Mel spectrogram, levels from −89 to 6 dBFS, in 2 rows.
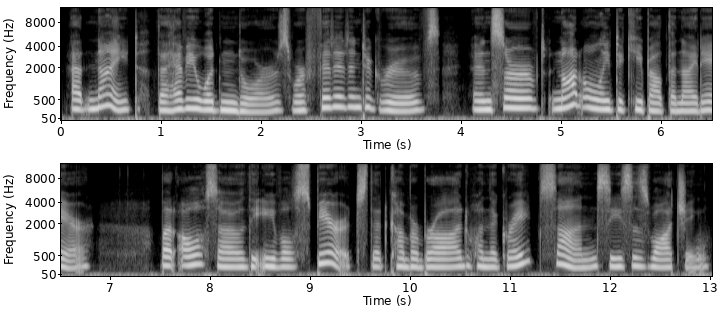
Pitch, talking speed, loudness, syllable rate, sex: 225 Hz, 155 wpm, -16 LUFS, 4.1 syllables/s, female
